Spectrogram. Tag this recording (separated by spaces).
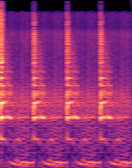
bass beat dirty distorted distortion drum extreme gabber hard hardcore hardstyle jumpstyle kick kick-drum noisy obscure single-hit xKicks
